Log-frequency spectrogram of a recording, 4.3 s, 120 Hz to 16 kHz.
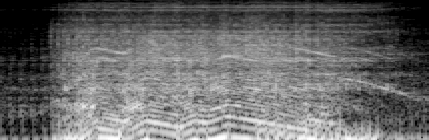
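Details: Herald 125 motorcycle single after fitting throttle and adjusting idle and mixture screw (was 5.5 turns out, rich): picks up cleanly from idle, rev climbs smoothly and settles back without misses; runs healthy.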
